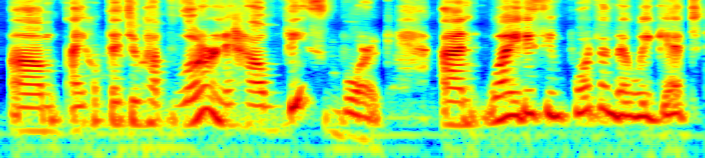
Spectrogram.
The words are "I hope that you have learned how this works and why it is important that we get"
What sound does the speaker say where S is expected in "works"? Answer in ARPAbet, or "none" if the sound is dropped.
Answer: none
